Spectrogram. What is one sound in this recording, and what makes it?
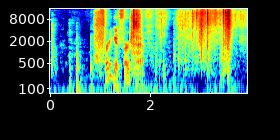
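Plastic wrapping crinkles as a pack is torn open.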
